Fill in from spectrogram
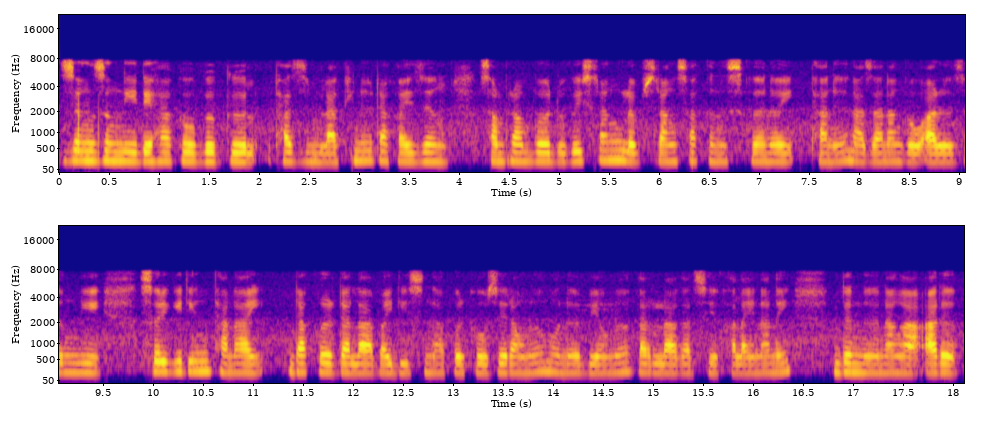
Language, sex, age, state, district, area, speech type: Bodo, female, 30-45, Assam, Chirang, urban, spontaneous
